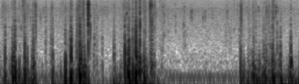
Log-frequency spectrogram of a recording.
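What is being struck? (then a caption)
Silicone ear model scraped with a metal ear pick. A hooked metal ear pick scratches the canal entrance of a soft silicone ear model, producing close, muffled, rumbling scrapes and crackles. The sound comes in dense bursts with a quieter lull near the middle before the scratching picks up again.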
